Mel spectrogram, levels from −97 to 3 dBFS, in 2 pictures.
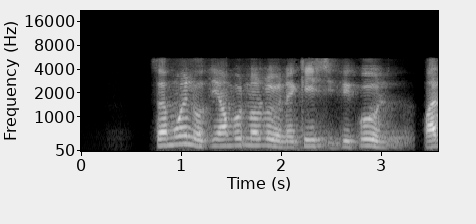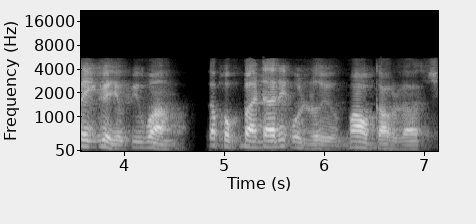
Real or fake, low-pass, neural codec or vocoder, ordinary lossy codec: fake; 5.4 kHz; codec, 16 kHz, 0.7 kbps, FocalCodec; AAC, 24 kbps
